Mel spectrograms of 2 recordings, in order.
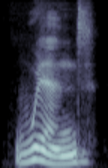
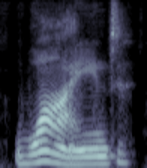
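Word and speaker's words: Wynd: So lots of people with their house names are time to unwind unwinding right because it looks like unwinding but it's w y and d.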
